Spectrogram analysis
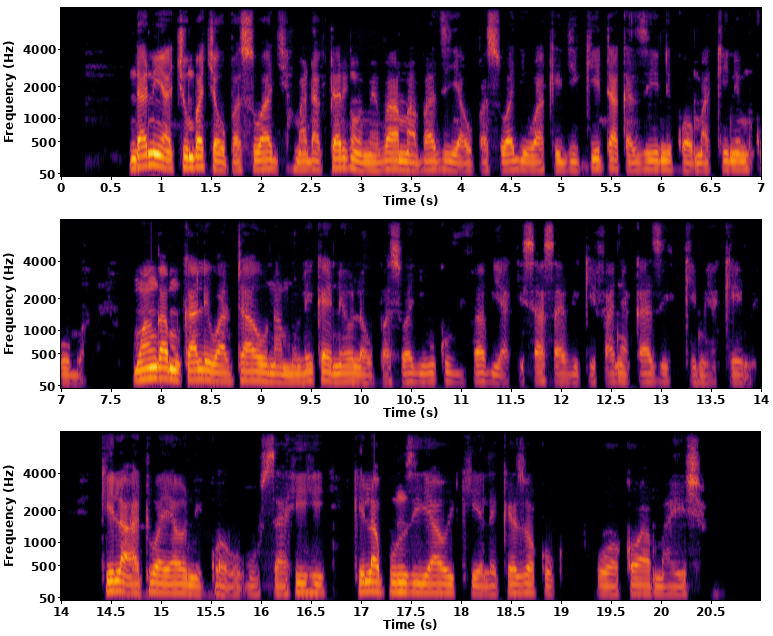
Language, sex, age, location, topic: Swahili, male, 18-24, Kisumu, health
